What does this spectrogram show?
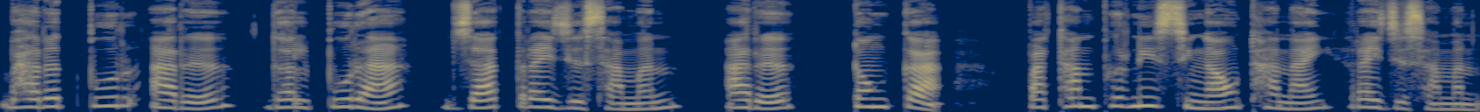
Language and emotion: Bodo, neutral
